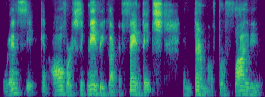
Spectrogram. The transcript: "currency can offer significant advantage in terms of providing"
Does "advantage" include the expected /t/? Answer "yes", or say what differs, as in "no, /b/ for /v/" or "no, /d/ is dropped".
yes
